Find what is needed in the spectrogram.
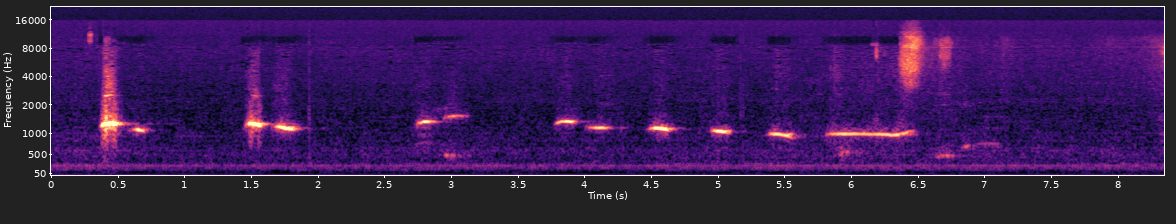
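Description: A man whistling a little tune through pursed lips: a string of short notes that drift gradually lower in pitch, ending on a longer held note about six seconds in.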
